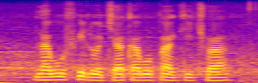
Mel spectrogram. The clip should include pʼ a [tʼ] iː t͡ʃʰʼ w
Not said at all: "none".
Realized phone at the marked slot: kʼ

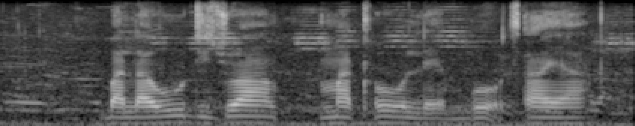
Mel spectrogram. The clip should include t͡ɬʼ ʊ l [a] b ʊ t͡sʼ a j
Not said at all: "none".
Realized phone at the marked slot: ɛ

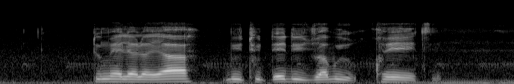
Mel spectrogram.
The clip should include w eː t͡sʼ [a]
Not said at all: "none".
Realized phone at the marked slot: i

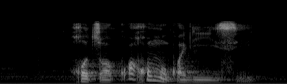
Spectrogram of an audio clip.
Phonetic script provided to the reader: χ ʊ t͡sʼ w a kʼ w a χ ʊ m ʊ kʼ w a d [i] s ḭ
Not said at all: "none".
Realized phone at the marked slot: iː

